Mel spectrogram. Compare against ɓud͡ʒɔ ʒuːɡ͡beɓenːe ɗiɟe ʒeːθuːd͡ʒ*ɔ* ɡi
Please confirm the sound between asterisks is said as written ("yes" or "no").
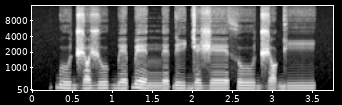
yes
